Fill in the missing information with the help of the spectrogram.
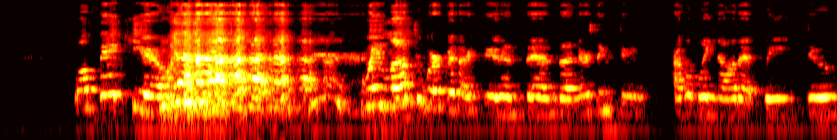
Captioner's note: loud laughter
